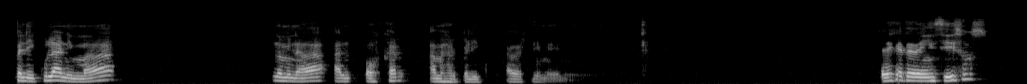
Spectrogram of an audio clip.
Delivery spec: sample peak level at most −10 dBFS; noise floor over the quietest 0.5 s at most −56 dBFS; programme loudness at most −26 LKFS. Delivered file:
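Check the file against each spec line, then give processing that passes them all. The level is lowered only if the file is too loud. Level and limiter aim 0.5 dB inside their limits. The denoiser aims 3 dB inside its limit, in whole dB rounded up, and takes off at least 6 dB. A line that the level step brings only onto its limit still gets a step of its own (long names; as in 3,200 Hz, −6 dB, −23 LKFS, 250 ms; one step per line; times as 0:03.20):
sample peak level −7.5 dBFS: out of spec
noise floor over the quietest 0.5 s −63 dBFS: in spec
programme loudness −24.5 LKFS: out of spec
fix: level −2 dB
brickwall limiter −10.5 dBFS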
